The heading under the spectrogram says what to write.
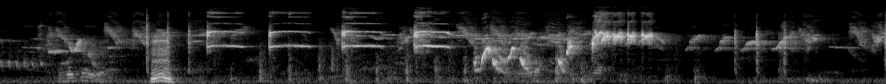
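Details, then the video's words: White-rumped shama, a fighter-class songbird, singing loud varied phrases of whistles, sharp squawks and rasping notes, with fast rising and falling slurs and a buzzy burst in the middle. "BURUNG SULTAN FIGTER"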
